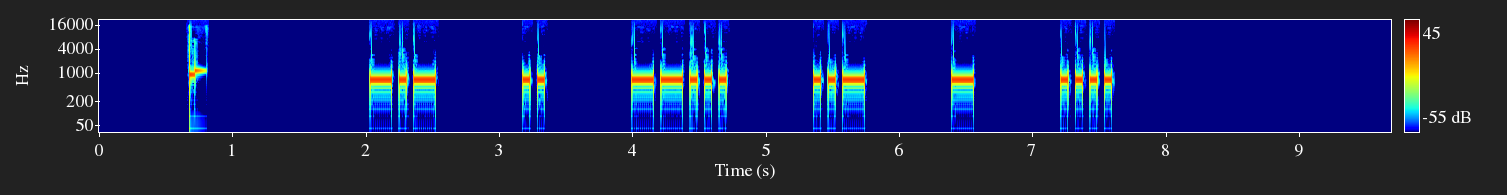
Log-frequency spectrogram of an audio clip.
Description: Morse code, heard as a keyed tone, about 21 wpm, spaced as for 10 wpm, 700 Hz. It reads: KI7UTH
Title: USA Call Signs - 6 Characters - 4x Character Spacing - 22wpm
